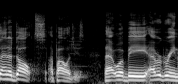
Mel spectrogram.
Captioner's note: buzzer beeping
